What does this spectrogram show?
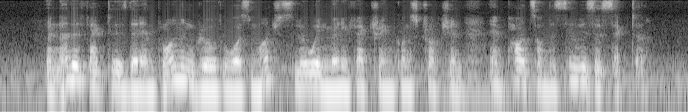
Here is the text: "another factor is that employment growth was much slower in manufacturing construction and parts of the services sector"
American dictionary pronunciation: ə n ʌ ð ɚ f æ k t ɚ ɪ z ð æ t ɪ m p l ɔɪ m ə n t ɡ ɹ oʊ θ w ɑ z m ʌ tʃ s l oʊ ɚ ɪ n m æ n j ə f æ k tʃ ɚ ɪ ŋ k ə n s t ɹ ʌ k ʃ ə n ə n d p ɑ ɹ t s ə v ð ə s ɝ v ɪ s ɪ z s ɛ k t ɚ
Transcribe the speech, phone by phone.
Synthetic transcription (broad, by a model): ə n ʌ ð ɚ f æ k t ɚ ɪ z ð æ t ɪ m p l ɔɪ m ə n t ɡ ɹ oʊ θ w ɑ z m ʌ tʃ s l oʊ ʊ ɪ n m æ n j ə f æ k tʃ ɚ ɪ ŋ k ə n s t ɹ ʌ k ʃ ə n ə n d p ɑ ɹ t s ə v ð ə s ɝ v ɪ s ɪ z s ɛ k t ɚ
